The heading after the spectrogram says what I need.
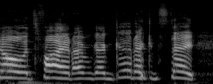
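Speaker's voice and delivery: squawky, insistent, protesting near-squawk. Voicing Leo protesting being sent home: squawking protest. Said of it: "an almost squawk of protest from Leo".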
